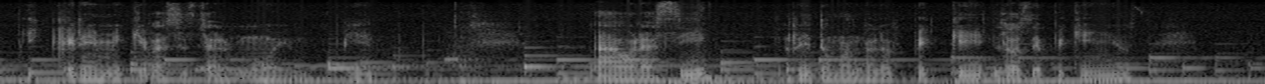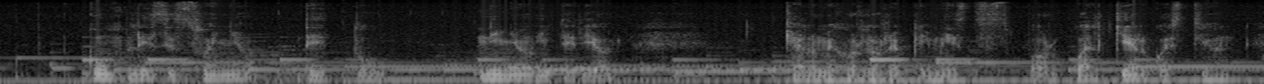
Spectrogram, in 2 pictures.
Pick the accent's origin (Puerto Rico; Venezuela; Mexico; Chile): Mexico; Mexico City; yo soy de la Ciudad de México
